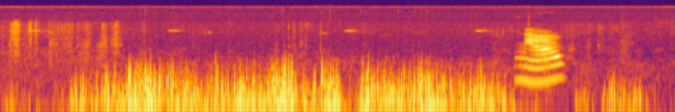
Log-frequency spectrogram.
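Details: Cat behind a fence while a cocker spaniel searches for a way to climb through or dig under; several seconds of loud scuffling and scraping, then one short wavering meow near the end, with faint rustling after.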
